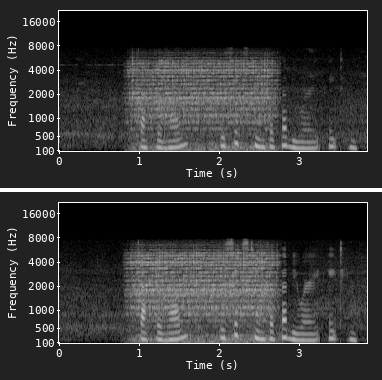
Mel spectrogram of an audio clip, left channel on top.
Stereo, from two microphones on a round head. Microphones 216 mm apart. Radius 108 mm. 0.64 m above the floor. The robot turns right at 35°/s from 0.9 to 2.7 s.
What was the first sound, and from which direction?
A woman speaking, 135° right.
